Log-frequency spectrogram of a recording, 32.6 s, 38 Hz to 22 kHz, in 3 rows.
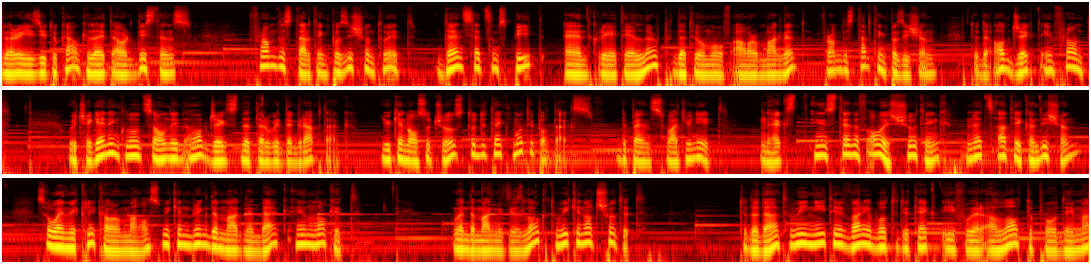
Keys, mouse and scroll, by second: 22.9 space, 24.7-26.7 drag, 27.1 space, 28.6-30.9 drag, 31.4 space.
